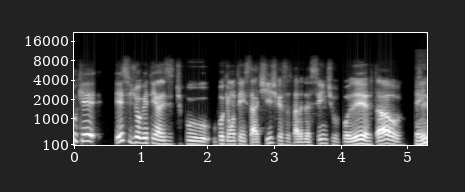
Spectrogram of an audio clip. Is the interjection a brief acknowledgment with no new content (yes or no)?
no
